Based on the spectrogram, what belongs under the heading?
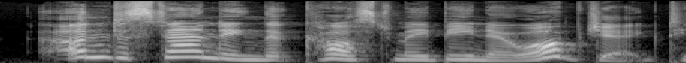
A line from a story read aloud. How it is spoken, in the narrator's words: he added hastily, remembering who he was talking to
